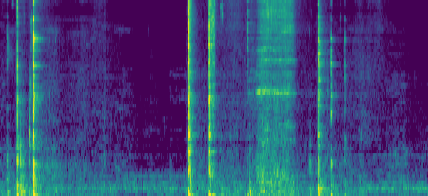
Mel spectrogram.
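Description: A metal spoon clinking and tapping against a metal springform pan and a mixing bowl while ricotta cheese mixture is scooped in. There are scattered sharp clinks, the loudest nearly four seconds in, and a brief scrape just after five seconds.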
